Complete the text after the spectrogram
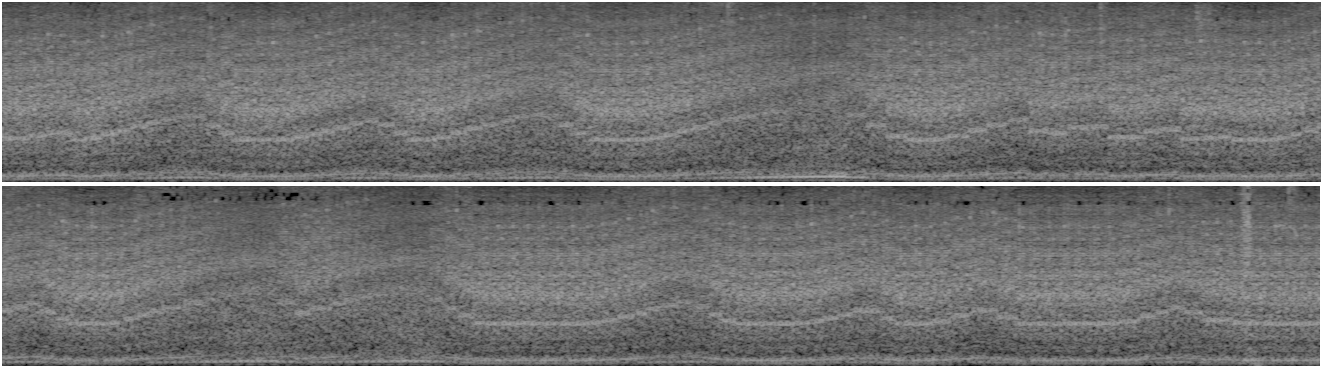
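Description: A tractor engine runs, its pitch rising and falling over and over.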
